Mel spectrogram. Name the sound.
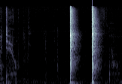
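hand clap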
